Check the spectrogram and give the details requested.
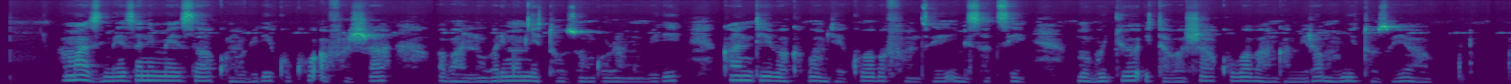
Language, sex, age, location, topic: Kinyarwanda, female, 25-35, Kigali, health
